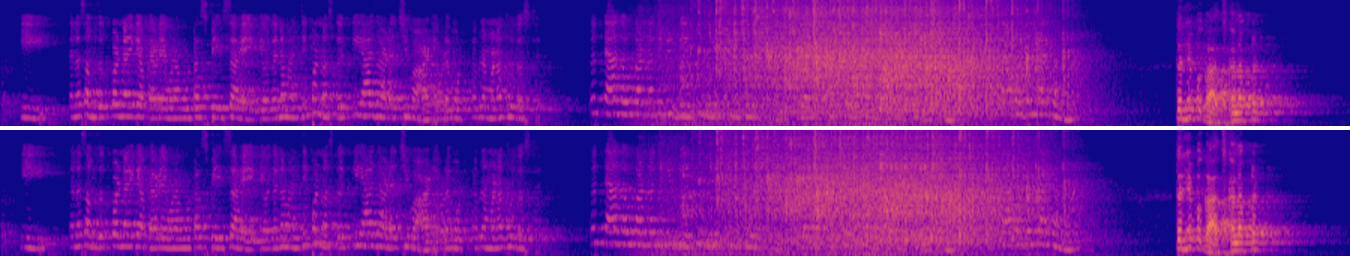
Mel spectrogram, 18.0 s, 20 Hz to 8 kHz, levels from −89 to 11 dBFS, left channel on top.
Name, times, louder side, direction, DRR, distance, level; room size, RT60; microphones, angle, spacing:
voice 1, 0.3-0.6 0.9-7.0 7.9-12.8 13.2-14.4, left 1 dB, 40° left, 0 dB, 5.1 m, -43 dB
Applause, 8.5-14.3, left 2 dB, 70° left, 7.8 m, -33 dB
voice 2, 15.7-16.8, right 2 dB, 35° right, 0 dB, 2.6 m, -28 dB
29.0 x 21.0 x 5.0 m, 1.5 s
head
